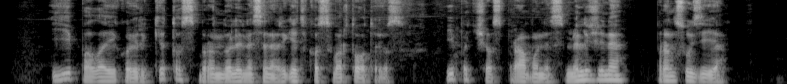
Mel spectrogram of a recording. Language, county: Lithuanian, Telšiai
